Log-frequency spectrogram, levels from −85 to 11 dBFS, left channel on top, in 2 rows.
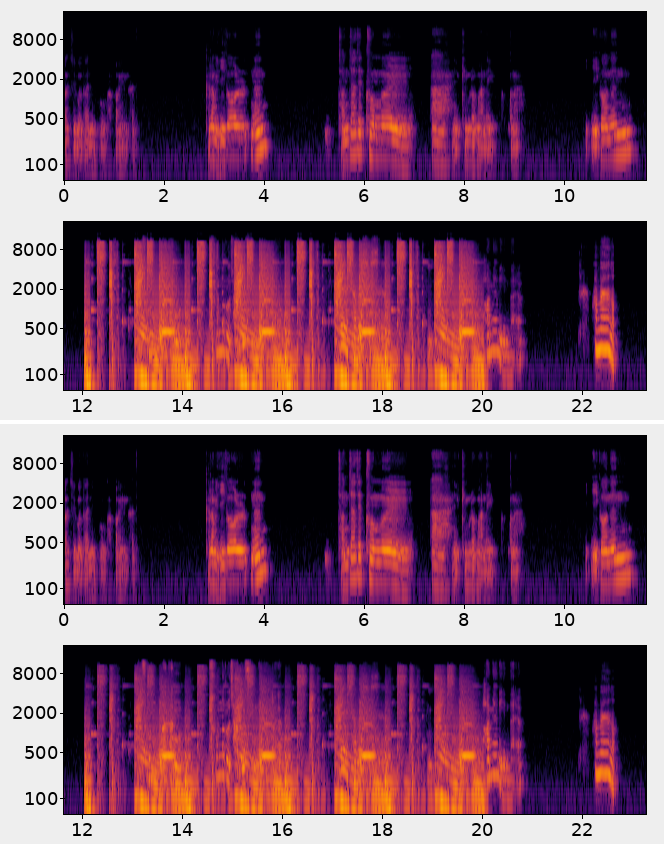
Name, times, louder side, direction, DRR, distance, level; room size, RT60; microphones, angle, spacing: voice 1, 0.0-1.3 2.9-4.1 5.2-7.0 7.3-8.6 8.9-9.1 10.5-11.4 13.1-14.0 14.5-16.0 18.9-19.3 20.0-20.8, right 3 dB, 50° right, 1.1 m, -28 dB
sound 1, 12.0-20.0, left 3 dB, 65° left, 0.9 m, -19 dB
voice 2, 17.1-18.1 21.9-22.6, left 4 dB, 30° left, 0.4 m, -24 dB
7.9 x 4.5 x 3.8 m
head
